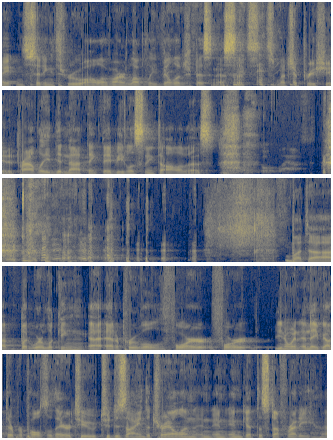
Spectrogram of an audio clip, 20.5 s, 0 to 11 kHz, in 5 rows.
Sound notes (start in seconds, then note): 7.7 speaks distantly; 8.1 people laugh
